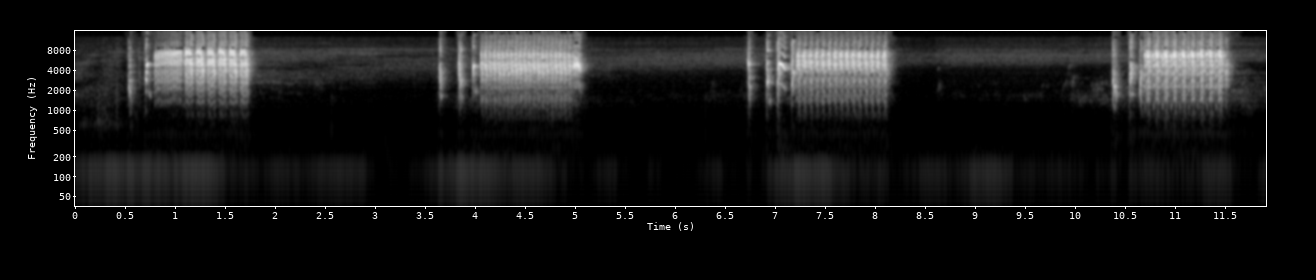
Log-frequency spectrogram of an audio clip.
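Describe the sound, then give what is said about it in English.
Loud territorial bird song in four separate bursts, each a rapid rattle of many notes packed into about a second and a half, with short pauses between bursts and no talking. “they're great birds, and yeah, they've got quite the voice. So I'll play that for you now.”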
